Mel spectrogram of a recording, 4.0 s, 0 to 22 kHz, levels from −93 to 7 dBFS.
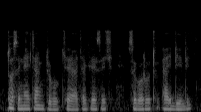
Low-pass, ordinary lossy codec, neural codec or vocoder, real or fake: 7.2 kHz; Opus, 24 kbps; none; real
